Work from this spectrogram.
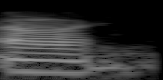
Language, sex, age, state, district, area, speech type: Goan Konkani, male, 18-30, Goa, Bardez, rural, conversation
